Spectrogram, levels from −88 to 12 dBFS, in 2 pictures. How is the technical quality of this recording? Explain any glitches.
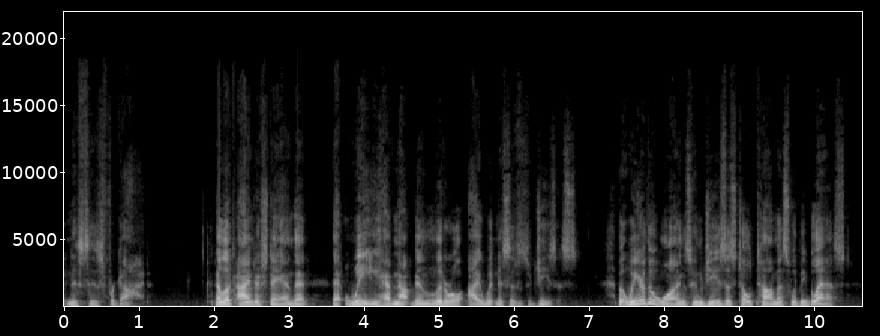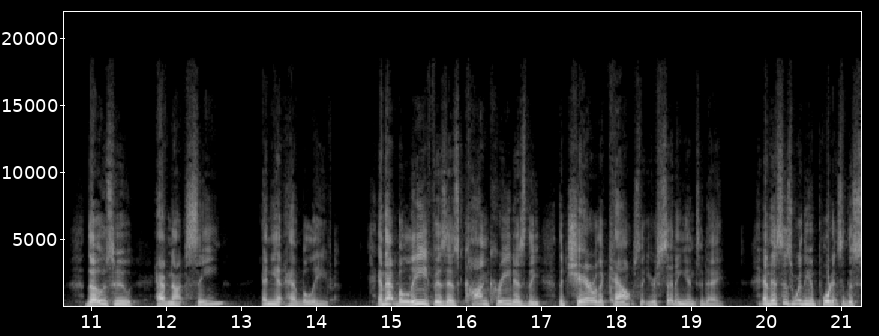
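No technical faults can be heard anywhere in the recording, and the signal stays continuous and steady throughout.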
